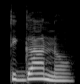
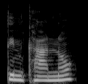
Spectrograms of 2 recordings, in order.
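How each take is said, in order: First: Fast-talk "τι κάνω", pronounced "ti GA-no"; ni and kappa merged. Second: Careful "την κάνω", n and k unmerged; ni and kappa separate. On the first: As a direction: say "τι κάνω" with a g sound, "ti gano". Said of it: "are pronounced together". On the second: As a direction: say "την κάνω" with a distinct n, then k. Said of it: "and not". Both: Shown as a demonstration.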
